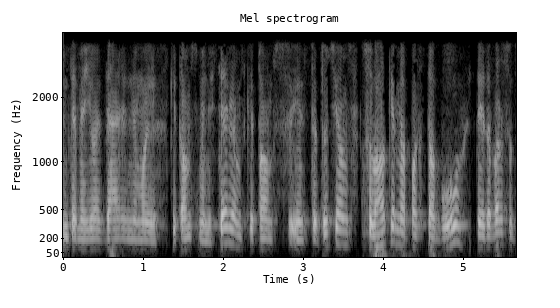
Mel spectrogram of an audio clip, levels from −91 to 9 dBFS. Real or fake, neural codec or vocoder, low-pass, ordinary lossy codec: fake; codec, 16 kHz, 8 kbps, FreqCodec, smaller model; 3.6 kHz; AAC, 32 kbps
